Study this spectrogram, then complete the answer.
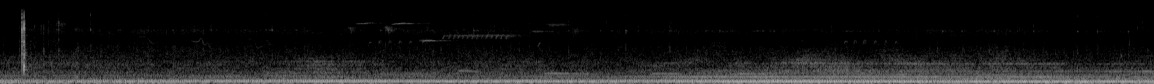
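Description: A fishing reel whirs steadily as its line is wound in.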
